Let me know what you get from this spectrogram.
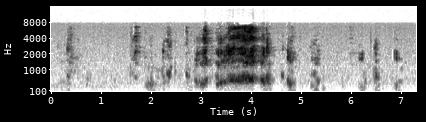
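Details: Wild pigs (feral hogs) caught in a corral trap in Texas: short scattered grunts and snorts, with a loud harsh squeal lasting about a second and a half in the middle.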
